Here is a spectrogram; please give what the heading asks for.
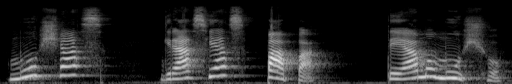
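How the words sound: It is said with a heavy Portuguese-like accent. "eu vou falar mais cerrado ... Essa pronúncia tá muito errada"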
